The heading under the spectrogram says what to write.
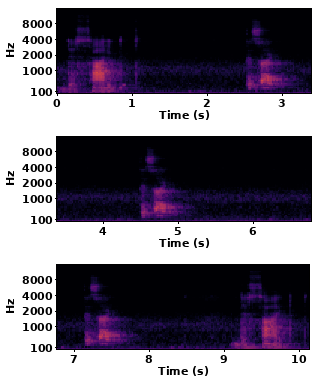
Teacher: Ele mal pronuncia esse D final, mas ele de fato está ali. Ele só não é muito pronunciado.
